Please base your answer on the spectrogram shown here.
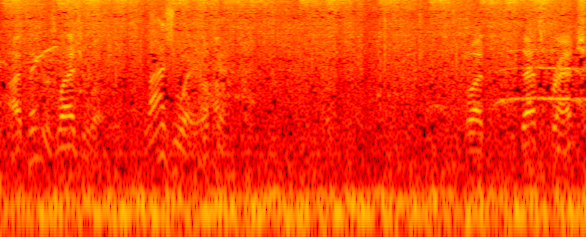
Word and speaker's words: Lajoie: How did he pronounce his name? I think it was Lajoie.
